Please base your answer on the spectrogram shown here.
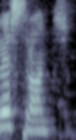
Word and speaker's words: restaurant: Yes, but we don't pronounce the T.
